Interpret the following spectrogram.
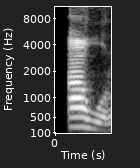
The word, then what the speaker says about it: hour: to me listen to me what's the correct pronunciation for this word it is our hour one hour two hours three hours 24 hours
